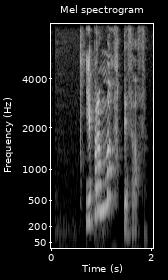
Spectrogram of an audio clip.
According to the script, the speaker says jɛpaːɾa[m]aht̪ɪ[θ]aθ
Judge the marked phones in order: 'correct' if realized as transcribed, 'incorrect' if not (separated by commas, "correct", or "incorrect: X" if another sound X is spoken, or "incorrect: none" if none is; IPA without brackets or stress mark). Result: correct, correct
